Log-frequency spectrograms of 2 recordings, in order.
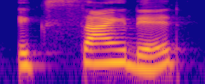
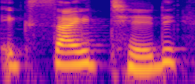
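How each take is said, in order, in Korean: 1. 중간의 t는 짧게 굴리는 소리예요. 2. 중간의 t는 완전한 t예요. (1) "굴리는 소리" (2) "T 발음 원래대로 그냥 내줘도 당연히 괜찮고요"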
